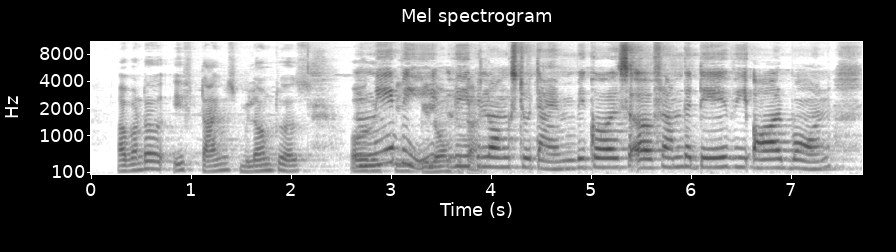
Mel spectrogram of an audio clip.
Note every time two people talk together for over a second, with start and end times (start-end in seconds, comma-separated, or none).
2.6-4.0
